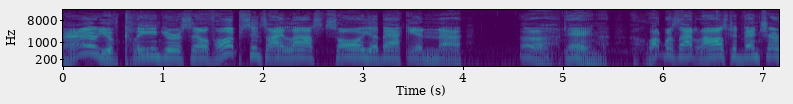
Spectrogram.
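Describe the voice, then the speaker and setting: At a fairly slow pace, a man performs a put-on character voice pitched extremely high. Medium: video game. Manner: friendly, folksy.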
